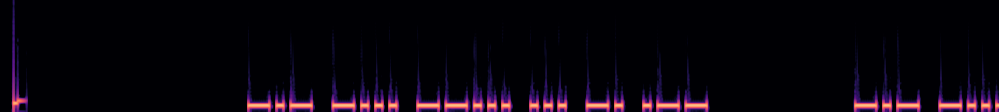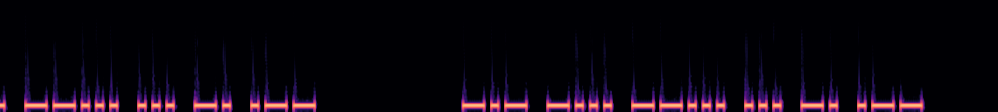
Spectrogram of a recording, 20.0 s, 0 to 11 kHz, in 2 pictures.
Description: Morse code, heard as a keyed tone, about 17 wpm, 700 Hz. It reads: KB7SNW KB7SNW KB7SNW
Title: USA Call Signs - 6 Characters - Repeated 3x - 17wpm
